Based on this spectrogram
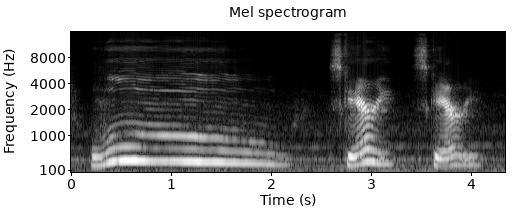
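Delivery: high creature voice, drawn-out woo. Voicing a tentacled creature speaking into the players' minds: voicing a tentacled flump creature. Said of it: "you hear in your mind go".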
